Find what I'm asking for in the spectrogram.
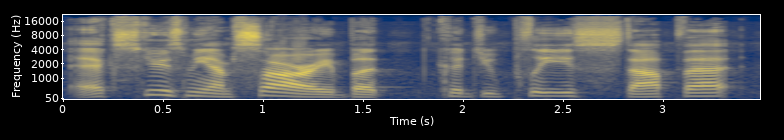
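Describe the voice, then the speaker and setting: A man's voice: fairly high pitch, unhurried, pushed and bright, no echo, pitched above the performer's own voice. A man voicing a timid, awkward runaway boy who speaks hesitantly and stammers in a fan fiction reading. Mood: nervous, polite.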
